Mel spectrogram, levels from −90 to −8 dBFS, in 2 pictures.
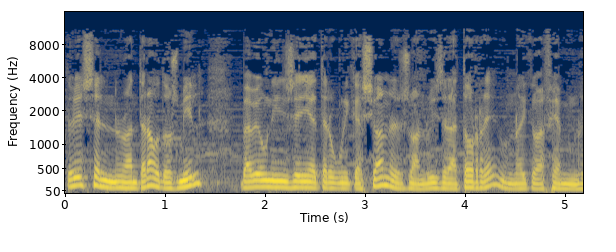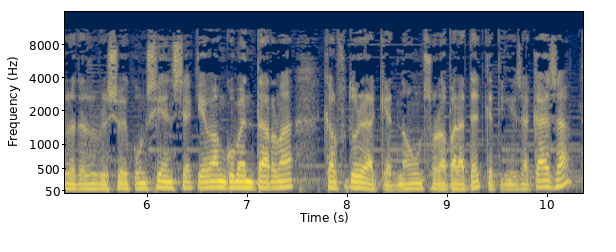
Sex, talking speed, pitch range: male, 220 wpm, 95-125 Hz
